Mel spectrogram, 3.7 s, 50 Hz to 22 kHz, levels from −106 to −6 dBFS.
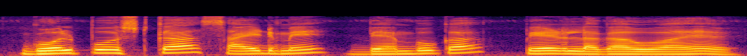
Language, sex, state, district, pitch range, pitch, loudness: Hindi, male, West Bengal, Alipurduar, 155-200 Hz, 170 Hz, -15 LUFS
